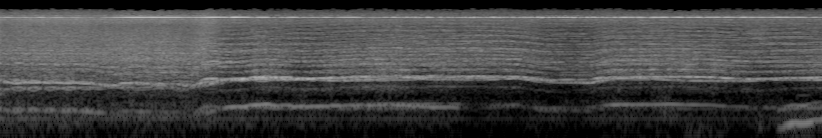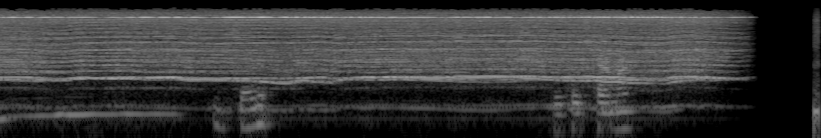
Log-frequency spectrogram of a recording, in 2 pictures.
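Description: Air Hogs Millennium Falcon toy quadcopter's four small rotors whining in flight, the pitch wavering up and down as the throttle changes. It cuts off abruptly near the end.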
